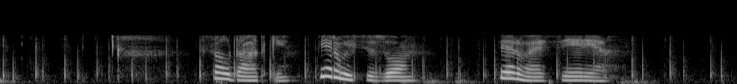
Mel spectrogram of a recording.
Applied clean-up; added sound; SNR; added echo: none; Run; 17 dB; none.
